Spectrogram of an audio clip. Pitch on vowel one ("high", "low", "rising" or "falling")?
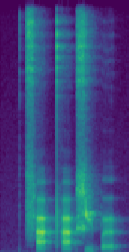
low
